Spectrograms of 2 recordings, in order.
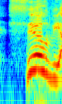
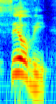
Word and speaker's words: Sylvie: sylvie sylvie that's it god damn i said her name wrong sylvia i'm so sorry it's sylvie so loki and sylvie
